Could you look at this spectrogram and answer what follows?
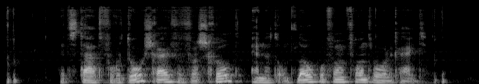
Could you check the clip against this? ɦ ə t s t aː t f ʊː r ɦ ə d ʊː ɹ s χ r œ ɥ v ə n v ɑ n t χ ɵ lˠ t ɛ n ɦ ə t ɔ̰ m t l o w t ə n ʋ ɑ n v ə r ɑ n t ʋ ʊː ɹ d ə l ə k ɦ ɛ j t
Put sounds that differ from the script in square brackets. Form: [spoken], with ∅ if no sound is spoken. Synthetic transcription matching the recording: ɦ ə t s t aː t f ʊː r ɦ ə d ʊː ɹ s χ r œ ɥ v ə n v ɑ n [s] χ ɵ lˠ t ɛ n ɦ ə t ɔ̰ [n] t l o w [p] ə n [v] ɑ n v ə r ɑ n t ʋ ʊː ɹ d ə l ə k ɦ ɛ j t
